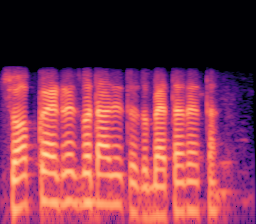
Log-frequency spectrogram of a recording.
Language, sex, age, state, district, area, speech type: Urdu, male, 18-30, Delhi, East Delhi, urban, conversation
